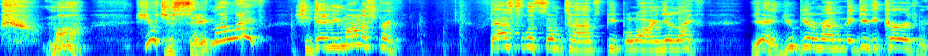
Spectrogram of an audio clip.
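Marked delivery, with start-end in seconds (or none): 0.0-2.7 slow, high, drawn-out relieved sigh. Retelling turning around in the car seat: imitating his relieved younger self. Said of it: "Turned around in that car seat like".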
